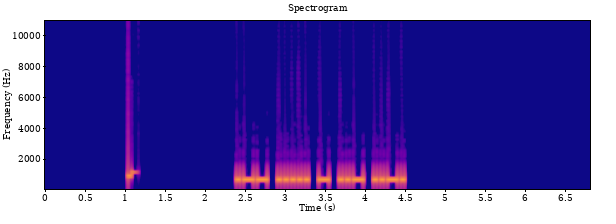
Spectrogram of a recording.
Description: Morse code, heard as a keyed tone, about 28 wpm, 700 Hz. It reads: W5TUF
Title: Call Signs - 28wpm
